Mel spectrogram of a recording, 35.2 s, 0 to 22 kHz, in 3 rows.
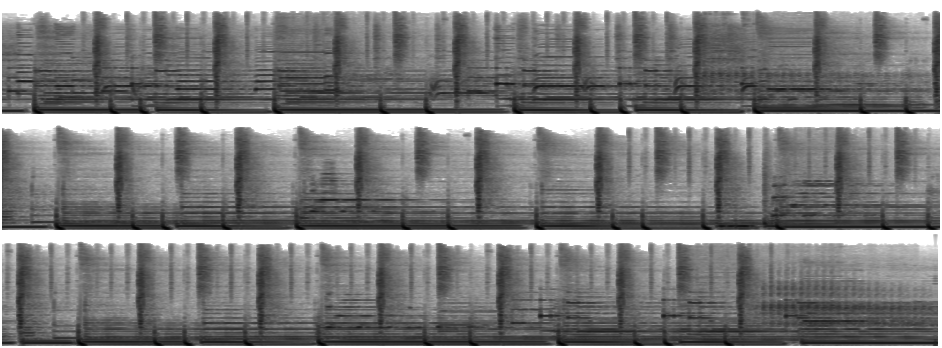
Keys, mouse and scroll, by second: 1.6-2.6 typing, 5.0 typing, 6.3-8.2 typing, 11.5-11.8 typing, 19.2 typing, 21.8 ctrl+t, 22.0 ctrl+click, 22.4 ctrl+click, 23.1 ctrl+click, 23.3 ctrl+click, 23.7 ctrl+click, 24.0 ctrl+click, 24.4 ctrl+click, 25.4 Return, 29.4-29.8 typing, 32.2-32.7 alt+scroll down 3.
